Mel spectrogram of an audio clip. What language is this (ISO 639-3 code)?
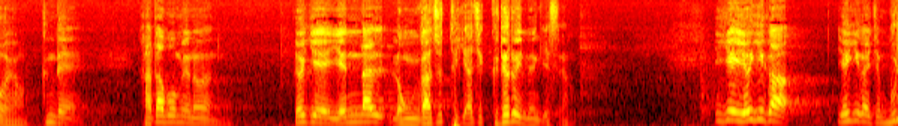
kor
